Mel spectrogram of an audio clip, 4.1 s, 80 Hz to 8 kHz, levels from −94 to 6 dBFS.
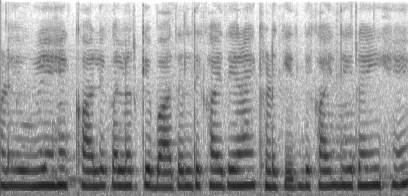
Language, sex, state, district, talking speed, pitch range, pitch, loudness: Hindi, female, Bihar, Muzaffarpur, 250 wpm, 235-240 Hz, 235 Hz, -13 LUFS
